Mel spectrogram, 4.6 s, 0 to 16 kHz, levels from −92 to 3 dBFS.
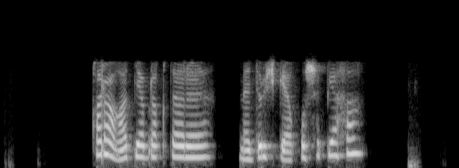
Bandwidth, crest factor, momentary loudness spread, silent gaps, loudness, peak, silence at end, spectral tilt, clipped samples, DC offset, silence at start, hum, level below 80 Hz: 4.2 kHz; 16 dB; 7 LU; 2.28-2.38 s, 3.70-4.07 s; -20 LUFS; -4 dBFS; 0.45 s; -10 dB/octave; under 0.1%; under 0.1%; 0.9 s; none; -52 dBFS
